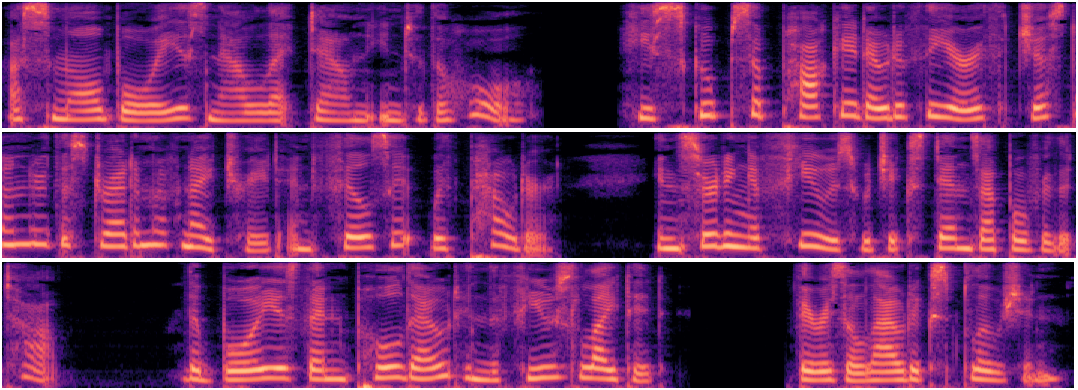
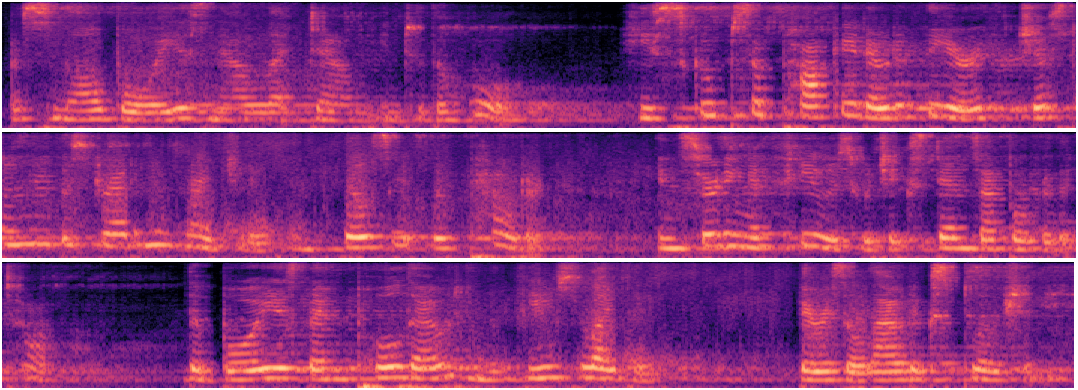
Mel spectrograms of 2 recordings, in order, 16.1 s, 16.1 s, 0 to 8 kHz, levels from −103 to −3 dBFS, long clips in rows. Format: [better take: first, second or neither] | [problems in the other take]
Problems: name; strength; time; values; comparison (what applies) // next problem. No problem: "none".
first | noise reduction (neural separator model SepFormer DNS4)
